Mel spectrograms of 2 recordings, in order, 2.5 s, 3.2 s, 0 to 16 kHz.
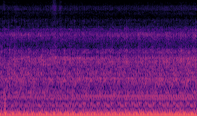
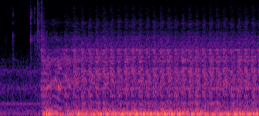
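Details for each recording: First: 2004 Ford F-350 diesel after crank-no-start fixed by replacing both fuel filters, batteries low: smooth even diesel clatter at steady idle, no misses or knocks; normal idle. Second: 2004 Ford F-350 cranking steadily at about three to four turns a second for four seconds without firing; no fuel in the bowl, both fuel filters gunky with debris in the fuel, being replaced.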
